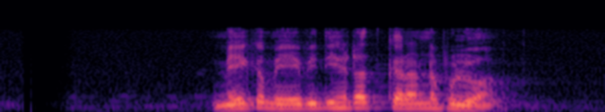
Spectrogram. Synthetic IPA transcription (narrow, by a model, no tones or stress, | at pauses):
meːkəmeːʋid̪iɦəʈat̪kəɾanːəpuluʋa̰ŋ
